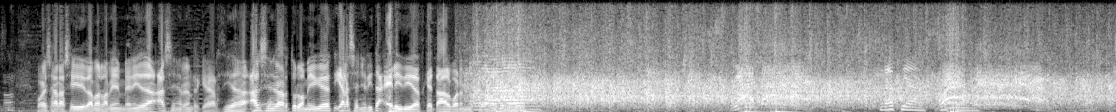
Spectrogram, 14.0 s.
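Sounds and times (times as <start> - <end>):
speech: 0.0 - 7.0, 11.0 - 12.3
audience applause: 5.7 - 13.9.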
